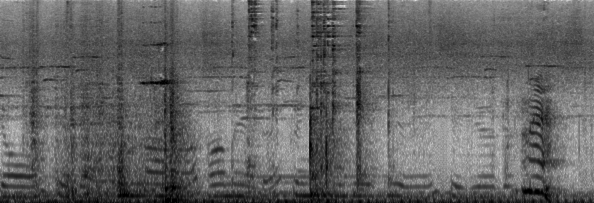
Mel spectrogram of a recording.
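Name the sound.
dishes clinking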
